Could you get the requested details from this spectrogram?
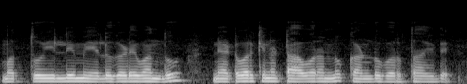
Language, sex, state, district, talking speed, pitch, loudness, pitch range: Kannada, male, Karnataka, Bidar, 115 wpm, 140 Hz, -14 LUFS, 135-145 Hz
